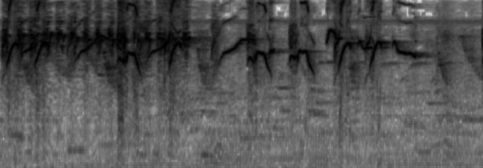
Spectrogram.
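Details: Van Hasselt's sunbird lure recording, also called kolibri daun, used to attract birds: rapid high thin chirps with sharp rising and falling sweeps, clustered in quick bursts with brief pauses between.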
